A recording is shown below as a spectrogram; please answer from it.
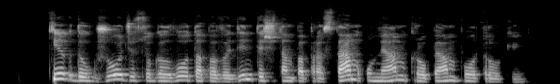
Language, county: Lithuanian, Vilnius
